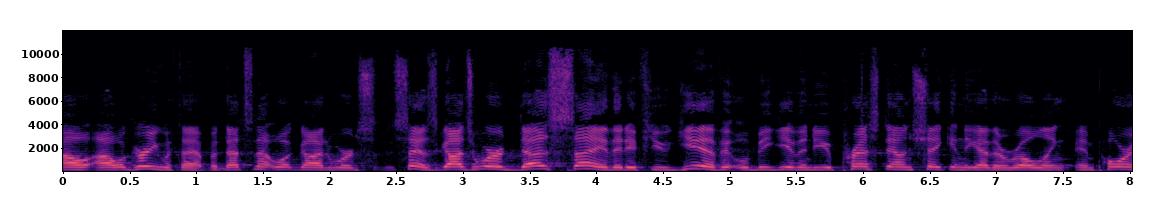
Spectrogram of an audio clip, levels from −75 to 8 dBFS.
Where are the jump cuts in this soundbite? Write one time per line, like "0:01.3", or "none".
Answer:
none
